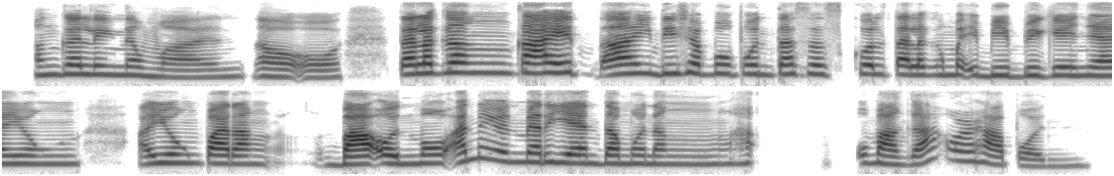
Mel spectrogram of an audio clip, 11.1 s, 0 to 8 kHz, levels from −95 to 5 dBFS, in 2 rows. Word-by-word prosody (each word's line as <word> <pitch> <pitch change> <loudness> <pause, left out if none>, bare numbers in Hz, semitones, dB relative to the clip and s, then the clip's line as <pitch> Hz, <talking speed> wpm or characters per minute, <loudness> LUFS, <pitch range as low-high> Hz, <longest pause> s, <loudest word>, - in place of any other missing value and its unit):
Ang 290 +2 -11
galing 300 -2 -3
naman! 230 -2 -8
Oo. 220 -3 -7 0.3
Talagang 345 +2 +3
kahit 350 +1 +7 0.2
ah, 320 +3 +6
hindi 320 0 -4
siya 330 0 -2
pupunta 315 -1 -4
sa 310 -2 -8
school 310 +1 -6
talagang 285 -1 -1
maibibigay 270 +1 -5
niya 265 0 -3
yung, 260 0 -12 0.3
ah, 250 - -3
yung 280 0 -5
parang 260 -2 +3 0.2
baon 250 +4 +6
mo. 275 +1 -3
Ano 435 - -1
'yon, 335 -3 -3
meryenda 285 -3 +2
mo 265 0 -8
ng 250 0 -11
ha - - -9 0.5
umaga 260 0 +1
or 345 - -3
hapon? 205 - -6
275 Hz, 160 wpm, -22 LUFS, 255-310 Hz, 0.5 s, kahit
